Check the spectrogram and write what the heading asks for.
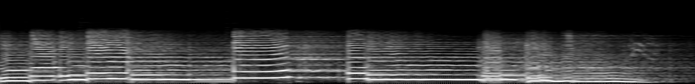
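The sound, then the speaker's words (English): An electric guitar plays a bluesy phrase through an overdrive pedal, with gritty, sustained notes and bends ringing out loud, no voices present. “And with the overdrive, it's starting to sound a lot more bluesy.”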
